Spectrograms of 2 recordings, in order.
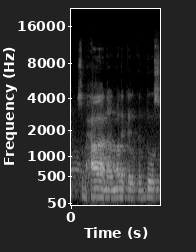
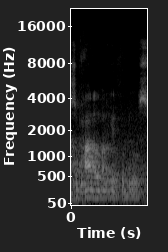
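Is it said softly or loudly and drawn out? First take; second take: loudly; softly. First: It is said loudly with drawn-out words. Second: It is said softly and briefly.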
